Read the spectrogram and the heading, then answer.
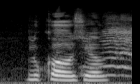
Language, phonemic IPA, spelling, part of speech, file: Italian, /ɡluˈkɔzjo/, glucosio, noun, It-glucosio.ogg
